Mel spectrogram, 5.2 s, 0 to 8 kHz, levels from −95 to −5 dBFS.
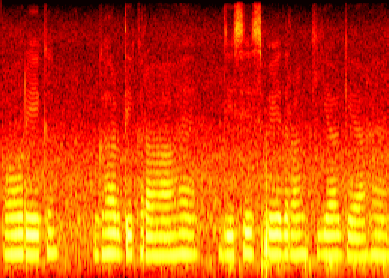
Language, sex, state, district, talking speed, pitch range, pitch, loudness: Hindi, female, Chandigarh, Chandigarh, 140 wpm, 165-175 Hz, 170 Hz, -20 LUFS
